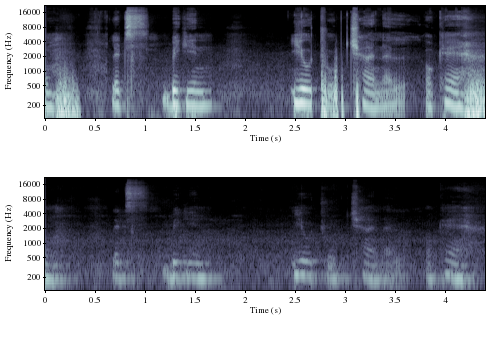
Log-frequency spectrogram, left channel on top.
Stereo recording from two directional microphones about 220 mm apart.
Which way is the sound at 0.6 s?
50° left (ahead or behind).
